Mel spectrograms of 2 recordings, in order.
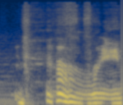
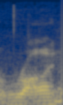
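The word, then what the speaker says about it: Rean: Reen is now pronounced Ron and Daybreak. Get used to that.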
